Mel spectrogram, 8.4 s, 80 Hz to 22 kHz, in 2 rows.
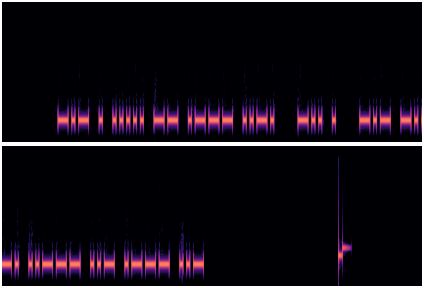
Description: Morse code, heard as a keyed tone, about 34 wpm, 700 Hz. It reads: KE5MJF DE KC2UJU
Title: USA Callsign DE Callsign - 6 Characters - 35wpm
